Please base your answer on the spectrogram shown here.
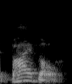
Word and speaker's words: Bible: Então a pronúncia, a melhor pronúncia é Bible. Lembrando que nós temos aqui a primeira sílaba forte, a segunda bem fraquinha, by.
